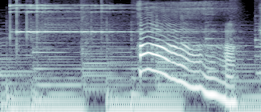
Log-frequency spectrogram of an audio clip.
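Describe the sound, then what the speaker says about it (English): A cafe door chime rings as someone enters, giving a bright tinkling bell tone that rings out and slowly fades, heard alongside other background sound. "Eventually I hear the sound of the door chime as someone enters the cafe."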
